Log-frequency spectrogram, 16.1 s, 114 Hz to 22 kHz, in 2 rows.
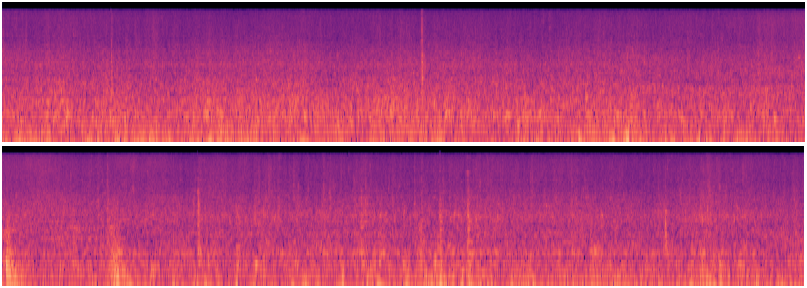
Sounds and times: boat is moving through the water 0:00.0 - 0:16.0
steady wind 0:00.0 - 0:16.0
tugs on line 0:00.0 - 0:16.0
wind-filled sails 0:00.0 - 0:16.0
boat parts movement 0:06.1 - 0:15.2

